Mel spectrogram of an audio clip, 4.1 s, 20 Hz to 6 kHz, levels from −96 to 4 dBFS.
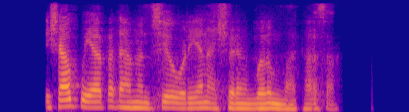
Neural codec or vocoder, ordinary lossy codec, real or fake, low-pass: codec, 16 kHz, 0.5 kbps, X-Codec, HuBERT features, trained on general audio; AAC, 24 kbps; fake; 5.4 kHz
